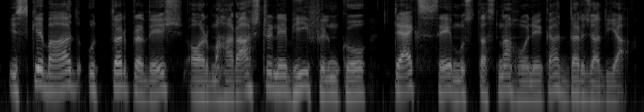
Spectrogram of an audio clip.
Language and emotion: Urdu, neutral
